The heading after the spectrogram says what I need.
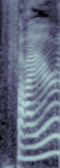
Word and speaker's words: Fyre: different reviews reviews for fire the documentary on Netflix and it's spelled f yr e and it's about that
